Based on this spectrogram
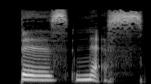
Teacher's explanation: Business is pronounced with two syllables, business, instead of three. The I vowel sound is dropped. You do not want to pronounce it as busyness.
